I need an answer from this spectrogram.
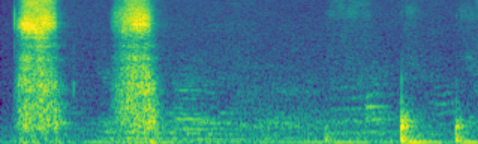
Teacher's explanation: That is the voiceless dental or interdental fricative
